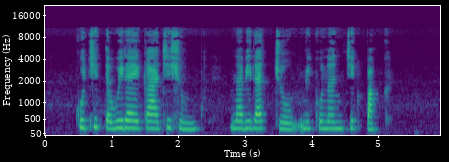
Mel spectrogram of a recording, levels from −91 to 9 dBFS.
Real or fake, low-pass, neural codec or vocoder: real; 10.8 kHz; none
